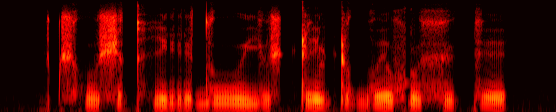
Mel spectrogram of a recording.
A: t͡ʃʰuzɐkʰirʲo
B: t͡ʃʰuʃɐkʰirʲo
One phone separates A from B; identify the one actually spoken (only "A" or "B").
B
